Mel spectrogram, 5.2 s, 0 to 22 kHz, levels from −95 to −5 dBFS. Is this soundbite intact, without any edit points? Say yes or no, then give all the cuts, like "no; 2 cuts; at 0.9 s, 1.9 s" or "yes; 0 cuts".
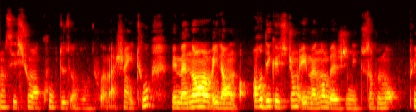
no; 1 cut; at 1.2 s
